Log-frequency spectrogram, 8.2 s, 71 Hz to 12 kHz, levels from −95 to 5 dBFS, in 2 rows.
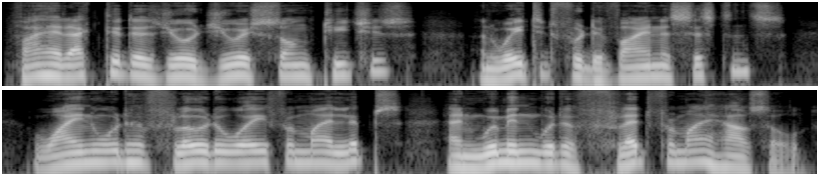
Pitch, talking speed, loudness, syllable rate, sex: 125 Hz, 220 wpm, -21 LUFS, 6.1 syllables/s, male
